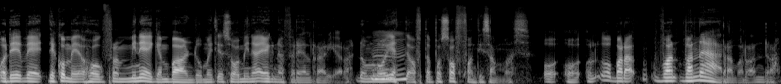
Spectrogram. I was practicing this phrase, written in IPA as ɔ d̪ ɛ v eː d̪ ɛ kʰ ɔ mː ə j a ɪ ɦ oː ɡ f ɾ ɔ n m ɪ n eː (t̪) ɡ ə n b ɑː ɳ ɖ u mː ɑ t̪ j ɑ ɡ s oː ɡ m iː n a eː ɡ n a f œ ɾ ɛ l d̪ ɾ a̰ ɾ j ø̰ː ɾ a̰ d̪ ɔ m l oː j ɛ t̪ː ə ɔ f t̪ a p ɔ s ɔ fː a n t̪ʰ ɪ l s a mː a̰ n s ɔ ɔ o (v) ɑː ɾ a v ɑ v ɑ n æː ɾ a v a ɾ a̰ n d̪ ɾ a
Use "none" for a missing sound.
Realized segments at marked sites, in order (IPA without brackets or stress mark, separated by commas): none, b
